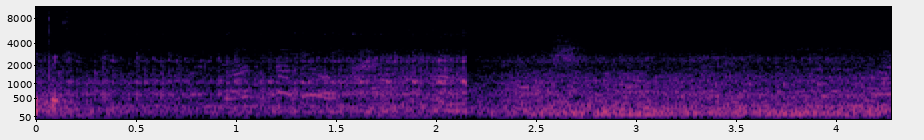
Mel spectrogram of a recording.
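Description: Faint outdoor street sound with a motor vehicle engine running and indistinct voices in the background; the sound changes abruptly about two seconds in.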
